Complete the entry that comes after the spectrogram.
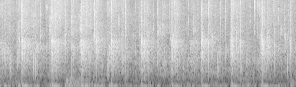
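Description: An audience applauds a person seated in the audience, steadily for about three seconds, a dense, sustained patter of many hands clapping at once, moderately loud, with no voices standing out.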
